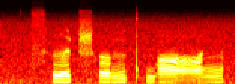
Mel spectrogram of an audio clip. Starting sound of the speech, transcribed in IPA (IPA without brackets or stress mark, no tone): t͡sʰ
